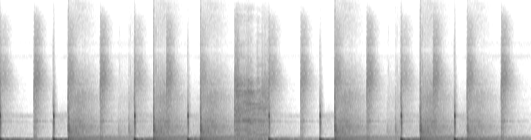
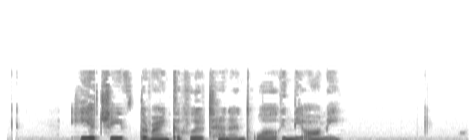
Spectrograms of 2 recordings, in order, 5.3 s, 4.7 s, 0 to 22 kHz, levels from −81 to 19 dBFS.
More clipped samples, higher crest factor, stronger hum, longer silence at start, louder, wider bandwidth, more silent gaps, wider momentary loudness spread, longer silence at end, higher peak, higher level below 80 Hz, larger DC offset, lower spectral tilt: neither; about the same, 22 dB vs 18 dB; neither; second, 0 s vs 0.75 s; about the same, -24 LUFS vs -22 LUFS; first, 19.5 kHz vs 11.5 kHz; neither; about the same, 10 LU vs 8 LU; second, 0 s vs 1.3 s; first, 0 dBFS vs -6 dBFS; first, -24 dBFS vs -70 dBFS; first, 0.1% vs under 0.1%; second, -4 dB/octave vs -5.5 dB/octave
